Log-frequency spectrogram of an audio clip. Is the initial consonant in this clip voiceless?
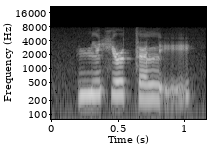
no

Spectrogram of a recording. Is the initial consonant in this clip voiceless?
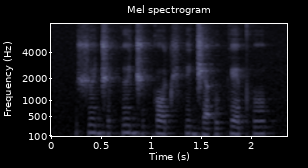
yes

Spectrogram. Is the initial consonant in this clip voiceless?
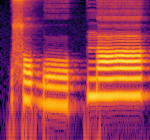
yes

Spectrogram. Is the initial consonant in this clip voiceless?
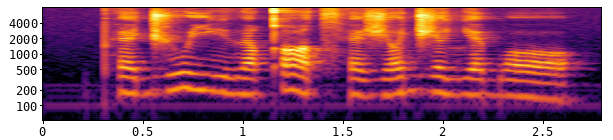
yes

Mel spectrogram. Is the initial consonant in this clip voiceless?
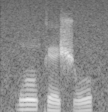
no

